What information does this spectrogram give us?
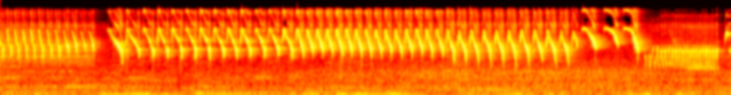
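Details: Canary singing for training: a high trill, brief pause, then a long rapid rolling trill of repeated rising notes for about three and a half seconds, ending in quick chips and a low buzzy phrase.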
